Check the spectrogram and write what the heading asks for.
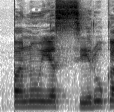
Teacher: یہاں سین مشدد ہے، سین کو سختی اور جماؤ کے ساتھ پڑھا جائے گا، 2 مرتبہ پڑھا جائے گا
